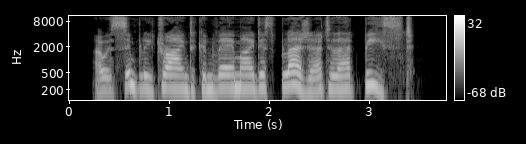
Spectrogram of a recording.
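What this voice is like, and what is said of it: Posh Oxford English accent. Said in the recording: “leaning into his Oxford accent”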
